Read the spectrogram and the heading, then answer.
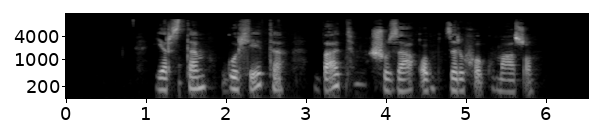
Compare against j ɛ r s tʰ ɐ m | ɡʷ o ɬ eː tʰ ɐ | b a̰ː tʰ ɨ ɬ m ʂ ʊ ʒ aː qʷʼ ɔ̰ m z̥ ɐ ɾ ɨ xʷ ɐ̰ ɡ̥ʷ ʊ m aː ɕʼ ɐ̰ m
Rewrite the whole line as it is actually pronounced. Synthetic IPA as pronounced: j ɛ r s tʰ ɐ m | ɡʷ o ɬ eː tʰ ɐ | b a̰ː tʰ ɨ m ʂ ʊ z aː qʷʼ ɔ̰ m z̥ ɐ ɾ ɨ xʷ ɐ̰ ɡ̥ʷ ʊ m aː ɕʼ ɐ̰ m

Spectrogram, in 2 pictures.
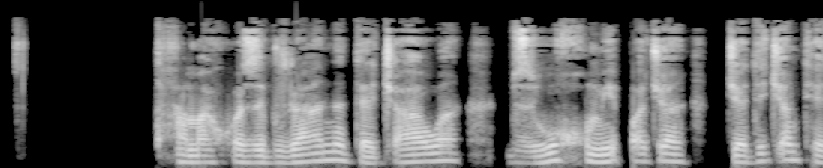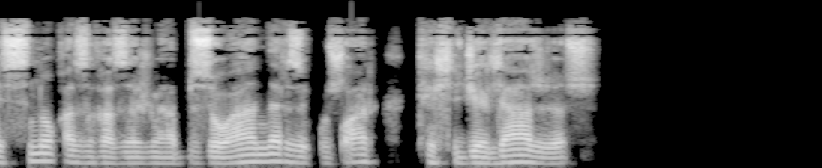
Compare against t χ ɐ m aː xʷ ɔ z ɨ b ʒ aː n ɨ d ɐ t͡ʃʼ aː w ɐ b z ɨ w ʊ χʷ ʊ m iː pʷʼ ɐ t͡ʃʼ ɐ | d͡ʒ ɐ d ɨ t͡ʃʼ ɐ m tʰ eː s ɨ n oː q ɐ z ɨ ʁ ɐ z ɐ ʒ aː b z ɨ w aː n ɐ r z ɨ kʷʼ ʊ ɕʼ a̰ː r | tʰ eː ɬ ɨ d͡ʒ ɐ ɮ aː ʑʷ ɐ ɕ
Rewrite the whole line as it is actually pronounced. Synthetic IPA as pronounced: t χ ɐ m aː xʷ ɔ z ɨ b ʒ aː n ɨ d ɐ t͡ʃʼ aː w ɐ b z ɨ w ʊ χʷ ʊ m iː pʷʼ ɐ t͡ʃʼ ɐ | d͡ʒ ɐ d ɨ t͡ʃʼ ɐ m tʰ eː s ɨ n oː q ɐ z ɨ ʁ ɐ z ɐ ʒ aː b z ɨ w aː n ɐ r z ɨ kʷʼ ʊ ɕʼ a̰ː r | tʰ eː ɬ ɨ d͡ʒ ɐ ɮ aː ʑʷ ɐ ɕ

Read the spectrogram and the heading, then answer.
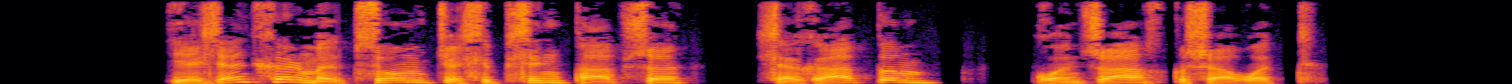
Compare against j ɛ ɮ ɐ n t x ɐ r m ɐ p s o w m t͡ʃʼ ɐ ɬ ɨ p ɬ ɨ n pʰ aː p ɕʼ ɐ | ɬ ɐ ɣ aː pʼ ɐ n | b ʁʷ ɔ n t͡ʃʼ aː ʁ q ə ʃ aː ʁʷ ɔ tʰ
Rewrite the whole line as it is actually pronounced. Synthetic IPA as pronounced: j ɛ ɮ ɐ n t x ɐ r m ɐ p s o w m t͡ʃʼ ɐ ɬ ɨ p ɬ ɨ n pʰ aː p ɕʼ ɐ | ɬ ɐ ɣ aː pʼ ɐ m | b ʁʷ ɔ n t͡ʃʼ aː ʁ q ə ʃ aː ʁʷ ɔ tʰ

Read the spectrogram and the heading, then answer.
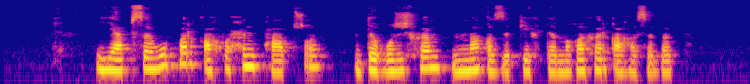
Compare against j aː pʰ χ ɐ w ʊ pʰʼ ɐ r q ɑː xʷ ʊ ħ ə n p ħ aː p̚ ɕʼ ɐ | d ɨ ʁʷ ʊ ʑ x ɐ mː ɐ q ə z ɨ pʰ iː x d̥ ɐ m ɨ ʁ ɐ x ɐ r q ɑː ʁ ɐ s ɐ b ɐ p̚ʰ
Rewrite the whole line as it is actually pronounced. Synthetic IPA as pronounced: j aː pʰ s ɐ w ʊ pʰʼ ɐ r q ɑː xʷ ʊ ħ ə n p ħ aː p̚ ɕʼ ɐ | d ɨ ʁʷ ʊ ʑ x ɐ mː ɐ q ə z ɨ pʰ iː x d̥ ɐ m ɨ ʁ ɐ x ɐ r q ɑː ʁ ɐ s ɐ b ɐ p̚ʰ

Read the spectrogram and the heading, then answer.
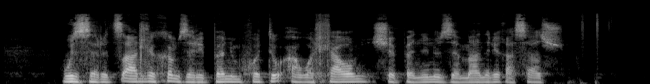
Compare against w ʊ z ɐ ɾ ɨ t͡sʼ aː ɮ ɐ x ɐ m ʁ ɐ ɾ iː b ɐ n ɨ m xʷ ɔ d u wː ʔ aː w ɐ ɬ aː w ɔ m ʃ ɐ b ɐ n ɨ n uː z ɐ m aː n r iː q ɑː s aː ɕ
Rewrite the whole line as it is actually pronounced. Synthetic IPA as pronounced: w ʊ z ɐ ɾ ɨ t͡sʼ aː ɮ ɐ x ɐ m z ɐ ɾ iː b ɐ n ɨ m xʷ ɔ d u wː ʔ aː w ɐ ɬ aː w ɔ m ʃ ɐ b ɐ n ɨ n uː z ɐ m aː n r iː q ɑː s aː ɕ

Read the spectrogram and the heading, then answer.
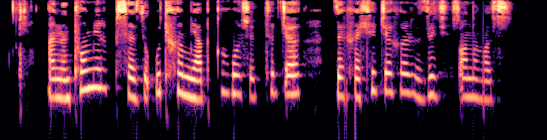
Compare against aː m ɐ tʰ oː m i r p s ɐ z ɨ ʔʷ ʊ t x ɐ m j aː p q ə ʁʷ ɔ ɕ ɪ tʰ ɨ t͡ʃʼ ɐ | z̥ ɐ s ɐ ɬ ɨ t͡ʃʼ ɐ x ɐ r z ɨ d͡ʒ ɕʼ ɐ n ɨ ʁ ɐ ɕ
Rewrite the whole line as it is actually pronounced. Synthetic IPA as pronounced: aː n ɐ tʰ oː m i r p s ɐ z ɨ ʔʷ ʊ t x ɐ m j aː p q ə ʁʷ ɔ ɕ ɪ tʰ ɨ t͡ʃʼ ɐ | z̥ ɐ x ɐ ɬ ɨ t͡ʃʼ ɐ x ɐ r z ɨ d͡ʒ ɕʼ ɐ n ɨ ʁ ɐ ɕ

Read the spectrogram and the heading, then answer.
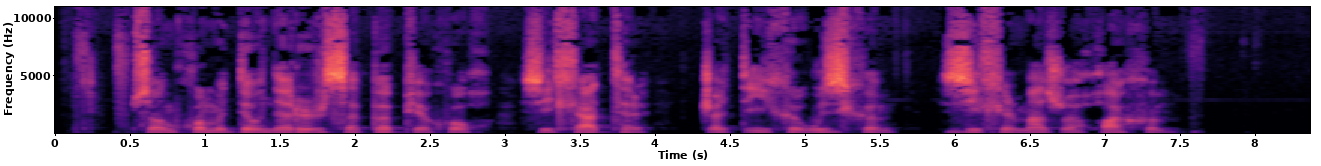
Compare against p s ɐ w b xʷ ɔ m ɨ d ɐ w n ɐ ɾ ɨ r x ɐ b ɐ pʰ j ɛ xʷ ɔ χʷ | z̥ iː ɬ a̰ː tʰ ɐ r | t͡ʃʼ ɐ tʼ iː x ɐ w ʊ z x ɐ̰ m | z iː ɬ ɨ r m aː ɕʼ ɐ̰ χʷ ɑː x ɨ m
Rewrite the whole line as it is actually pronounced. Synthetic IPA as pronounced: p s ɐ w m xʷ ɔ m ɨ d ɐ w n ɐ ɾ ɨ r s ɐ b ɐ pʰ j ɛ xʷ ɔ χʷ | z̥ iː ɬ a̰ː tʰ ɐ r | t͡ʃʼ ɐ tʼ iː x ɐ w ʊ z x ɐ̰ m | z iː ɬ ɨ r m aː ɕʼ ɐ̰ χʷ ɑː x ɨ m

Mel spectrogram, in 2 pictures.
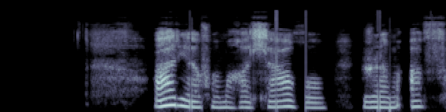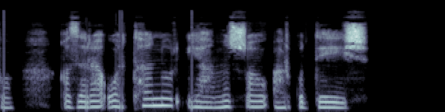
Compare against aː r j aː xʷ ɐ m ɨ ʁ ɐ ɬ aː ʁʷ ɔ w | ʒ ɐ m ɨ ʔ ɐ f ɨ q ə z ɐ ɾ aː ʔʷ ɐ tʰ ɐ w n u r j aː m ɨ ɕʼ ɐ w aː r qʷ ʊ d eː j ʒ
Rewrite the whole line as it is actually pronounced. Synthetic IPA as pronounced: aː r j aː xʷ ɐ m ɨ ʁ ɐ ɬ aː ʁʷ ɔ w | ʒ ɐ m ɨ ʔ ɐ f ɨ q ə z ɐ ɾ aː ʔʷ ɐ tʰ ɐ n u r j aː m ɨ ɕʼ ɐ w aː r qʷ ʊ d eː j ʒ

